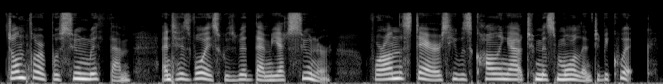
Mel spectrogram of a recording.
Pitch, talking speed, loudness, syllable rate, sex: 230 Hz, 255 wpm, -16 LUFS, 5.7 syllables/s, female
